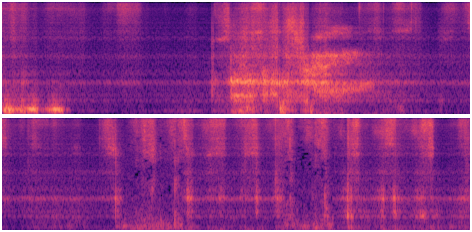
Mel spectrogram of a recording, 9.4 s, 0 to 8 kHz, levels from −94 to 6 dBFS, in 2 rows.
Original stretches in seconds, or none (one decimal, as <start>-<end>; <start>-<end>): 5.9-6.5; 7.5-8.0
